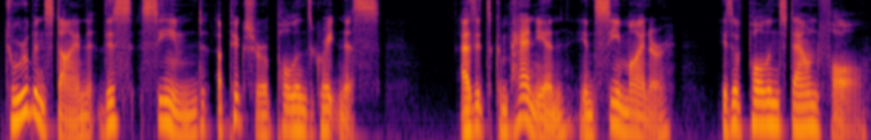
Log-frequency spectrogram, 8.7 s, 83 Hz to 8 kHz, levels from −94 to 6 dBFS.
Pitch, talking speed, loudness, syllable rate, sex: 115 Hz, 130 wpm, -23 LUFS, 4.3 syllables/s, male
